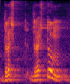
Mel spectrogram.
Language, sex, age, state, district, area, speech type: Sanskrit, male, 30-45, Karnataka, Dakshina Kannada, rural, spontaneous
